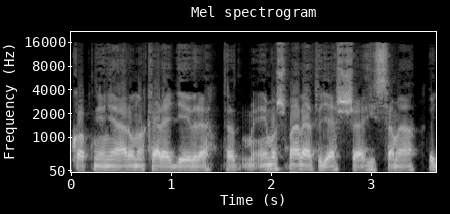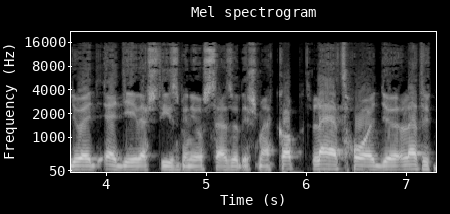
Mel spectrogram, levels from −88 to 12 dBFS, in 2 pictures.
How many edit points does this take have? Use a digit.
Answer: 1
